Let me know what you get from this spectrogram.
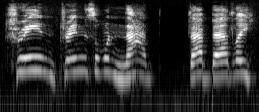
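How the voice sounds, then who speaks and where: A woman's voice: high voice, slow, pushed and bright, a little hiss or hum. A woman giving casual, musing gameplay commentary as a streamer, in an informal way. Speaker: streamer playing a game.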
